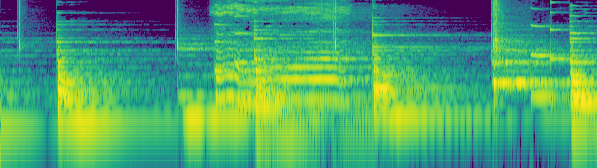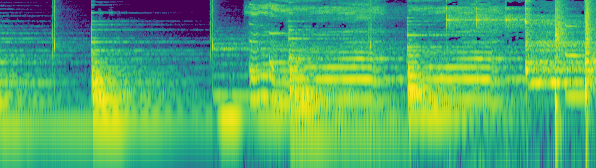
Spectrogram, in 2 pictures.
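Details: Bright, tinkling music with chime-like notes and sustained tones, rising and falling in repeated phrases, with no animal voice present.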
